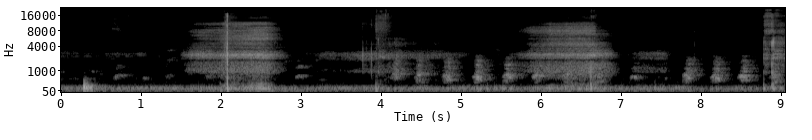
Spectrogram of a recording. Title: Sofie snoring pt.2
